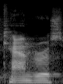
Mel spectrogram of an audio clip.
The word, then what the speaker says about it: Canva: So I use Canvas for a lot of things. I'm sure a lot of other... – Sorry, Canvas? – Canva. – Canva. It's the Australian pronunciation.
